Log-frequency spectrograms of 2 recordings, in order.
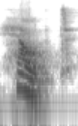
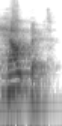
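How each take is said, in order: First: The ending is a short 't' sound. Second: The ending is an extra syllable, like 'id'. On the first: The speaker calls it right. "we say helped" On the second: The speaker calls it wrong. "we don't say help it"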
